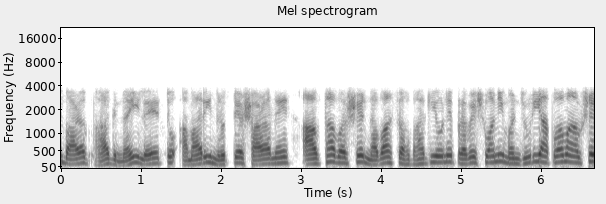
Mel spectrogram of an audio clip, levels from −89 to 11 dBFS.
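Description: Throughout, the speech has been squeezed through the AMR narrowband mobile codec, which rebuilds the voice from a vocal-tract model and a few pulses per frame. Nothing above 3.4 kHz or below about 150 Hz survives, and the heavy buzzy, synthetic coarseness fits a rate near 5.9 kbps.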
